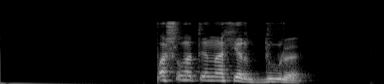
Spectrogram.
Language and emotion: Russian, angry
